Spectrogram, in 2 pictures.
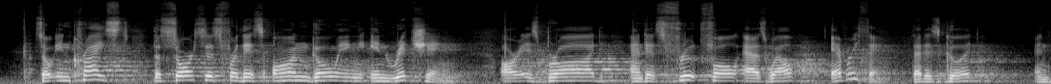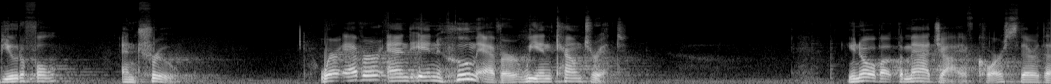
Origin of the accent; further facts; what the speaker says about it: Abbotsford, British Columbia, Canada; I had previously made a vow that I would never live in Abbotsford again, my hometown.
